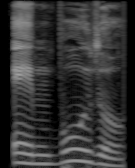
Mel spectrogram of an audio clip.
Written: embudo

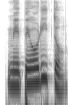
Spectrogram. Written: meteorito

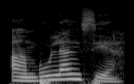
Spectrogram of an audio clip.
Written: ambulancia

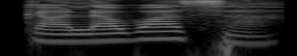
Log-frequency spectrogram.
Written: calabaza

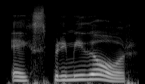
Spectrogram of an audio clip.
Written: exprimidor

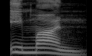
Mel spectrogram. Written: iman

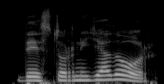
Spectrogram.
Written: destornillador

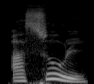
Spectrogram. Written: azul

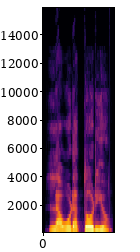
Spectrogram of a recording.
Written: laboratorio

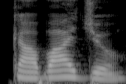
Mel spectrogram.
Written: caballo

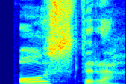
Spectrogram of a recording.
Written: ostra

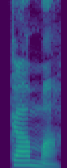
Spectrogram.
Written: cama

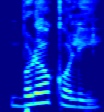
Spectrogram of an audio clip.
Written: brocoli

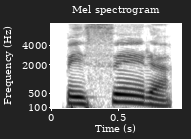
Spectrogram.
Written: pecera

